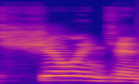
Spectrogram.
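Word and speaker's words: Kylington: like it styling tonight it is Shillington it's a the way the Swedish pronunciation is so Oliver Shillington in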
